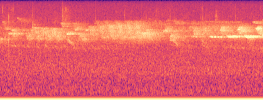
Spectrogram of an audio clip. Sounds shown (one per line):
warbler song
Pacific Wren song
